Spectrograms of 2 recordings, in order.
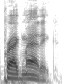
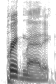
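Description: First: The first vowel sounds like 'a' in 'cat'. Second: The first vowel sounds like 'i' in 'pig'. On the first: The speaker calls it right. "who can't say pragmatic" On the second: The speaker calls it wrong. "Says prigmatic"

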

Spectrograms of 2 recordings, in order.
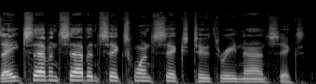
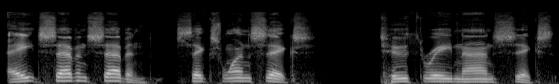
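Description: First: The number is said at normal speed. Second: The number is said slowly.

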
